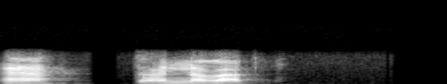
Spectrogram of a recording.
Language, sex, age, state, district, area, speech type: Assamese, male, 18-30, Assam, Nagaon, rural, conversation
